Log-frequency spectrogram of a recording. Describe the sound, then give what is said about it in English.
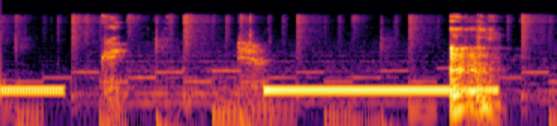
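A telephone rings out while the caller waits for pickup: two long, steady, mid-pitched ringback tones separated by a gap, with short vocal sounds breaking in between and over them. “Come on. Pick up your phone. Come on. Pick it up. Come on.”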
